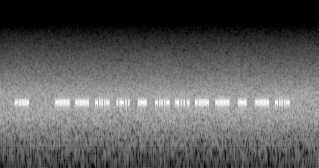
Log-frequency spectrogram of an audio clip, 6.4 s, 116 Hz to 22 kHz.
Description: Hellschreiber (Feld-Hell, 122.5 baud), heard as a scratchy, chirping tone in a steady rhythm, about 900 Hz, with radio static. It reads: A CONTINUACION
